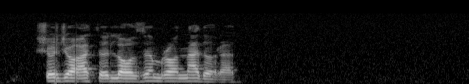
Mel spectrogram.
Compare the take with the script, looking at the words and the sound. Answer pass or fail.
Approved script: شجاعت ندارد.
fail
